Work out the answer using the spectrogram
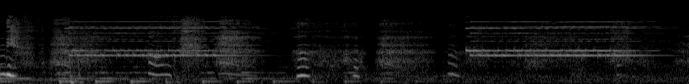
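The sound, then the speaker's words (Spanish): A mobile phone rings during labour contractions, its electronic ringtone repeating in several steady bursts, faint beneath people talking. “Deberías contestar, podría ser del trabajo. Él tira el móvil por una ventana.”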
